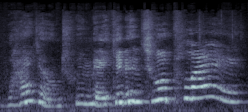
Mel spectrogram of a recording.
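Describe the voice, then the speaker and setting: A woman's voice: very high-pitched, sing-song, measured pace, darkish tone, exaggerated voice. A woman playing a spoiled young queen in amateur comic theatre, haughty, breezy and dismissive. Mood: excited. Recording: echoey room, distant mic, noisy.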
